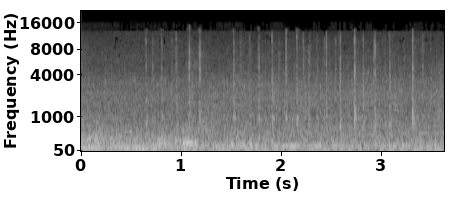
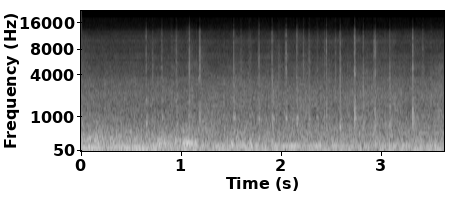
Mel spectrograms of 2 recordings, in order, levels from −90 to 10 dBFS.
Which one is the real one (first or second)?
first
